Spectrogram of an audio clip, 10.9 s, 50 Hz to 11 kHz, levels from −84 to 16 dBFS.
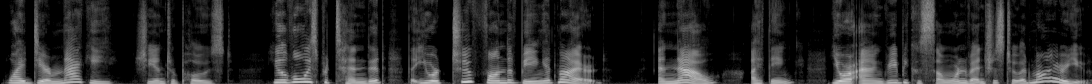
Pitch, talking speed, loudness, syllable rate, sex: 245 Hz, 170 wpm, -19 LUFS, 5.5 syllables/s, female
